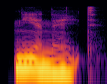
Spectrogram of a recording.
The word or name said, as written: neonate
